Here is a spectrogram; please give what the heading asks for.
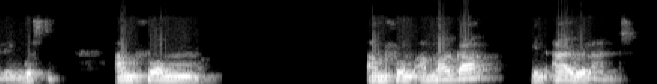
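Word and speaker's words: Armagh: love to be linguistic I'm from I'm from Amaga in Ireland. It's pronounced uh Amma.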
